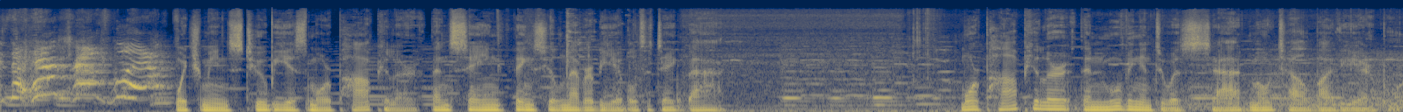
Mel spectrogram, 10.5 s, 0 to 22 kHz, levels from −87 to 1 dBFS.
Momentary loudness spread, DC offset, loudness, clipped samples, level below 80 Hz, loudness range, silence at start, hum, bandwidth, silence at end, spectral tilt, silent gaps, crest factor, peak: 12 LU; under 0.1%; -20 LUFS; under 0.1%; -30 dBFS; 5 LU; 0 s; none; 16 kHz; 0 s; -4.5 dB/octave; none; 16 dB; -4 dBFS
